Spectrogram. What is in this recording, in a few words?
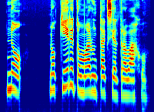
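no Quiere Tomar Taxi Trabajo, Spanish, female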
